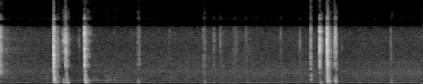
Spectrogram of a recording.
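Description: Computer keyboard keys being typed: three keystrokes about half a second in, then a quick burst of about four a little past three seconds.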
